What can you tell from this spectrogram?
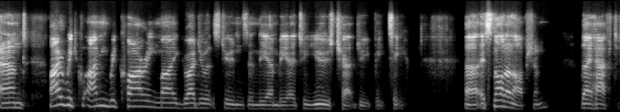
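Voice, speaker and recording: A man's fairly high, bright, sharp voice swings very widely in pitch and shows big swings in loudness. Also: fairly slow pace. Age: 70s. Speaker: professor. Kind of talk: panel discussion. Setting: online session.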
